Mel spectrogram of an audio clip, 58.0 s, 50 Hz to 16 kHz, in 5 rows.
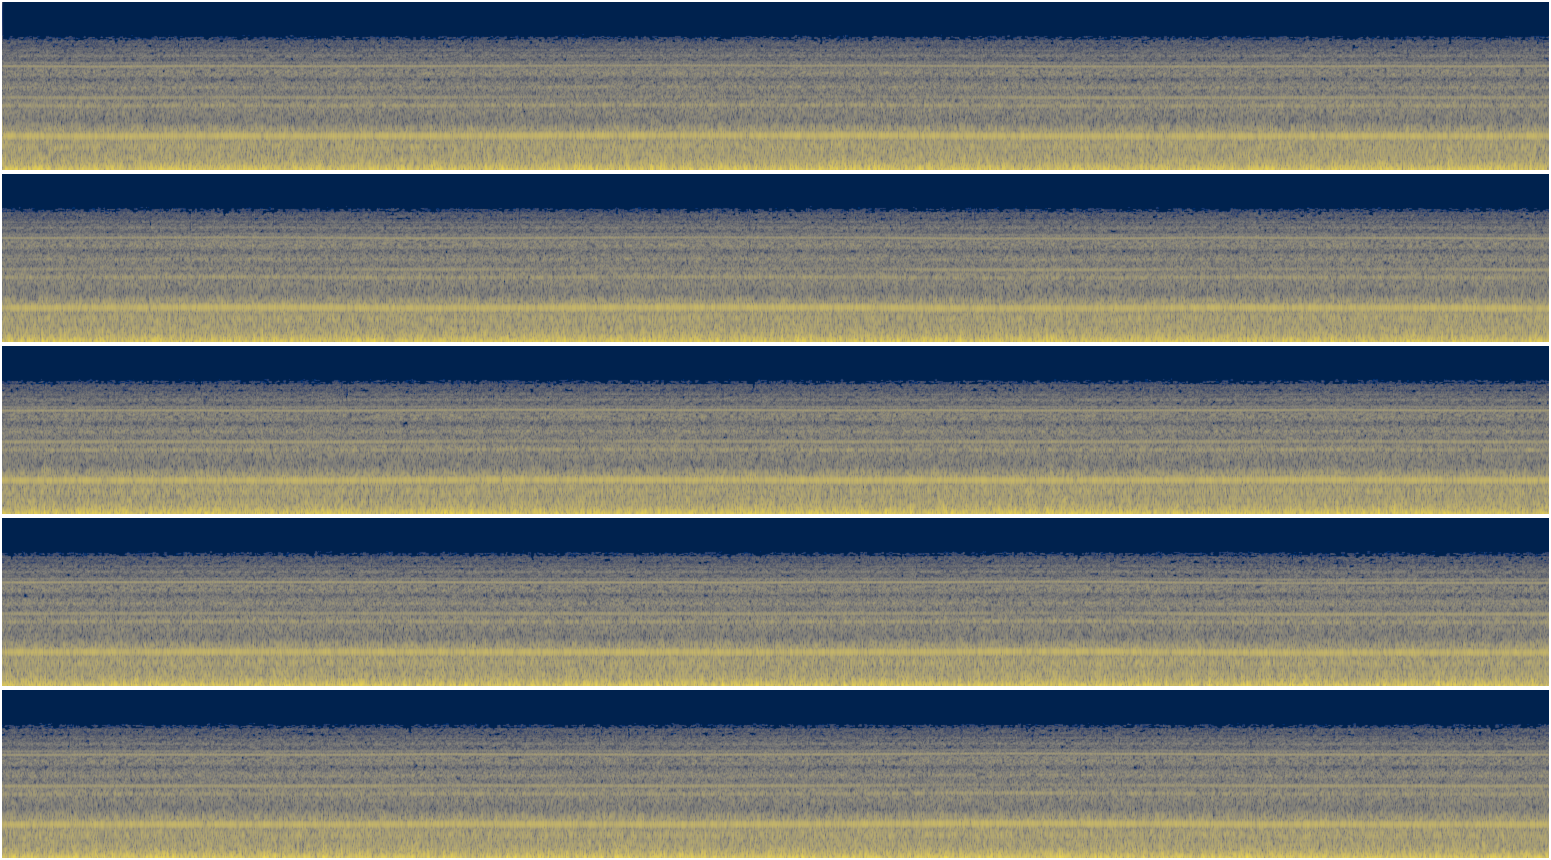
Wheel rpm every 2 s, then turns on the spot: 0, 0, 0, 0, 0, 0, 0, 0, 0, 0, 0, 0, 0, 0, 0, 0, 0, 0, 0, 0, 0, 0, 0, 0, 0, 0, 0, 0, 0.
none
